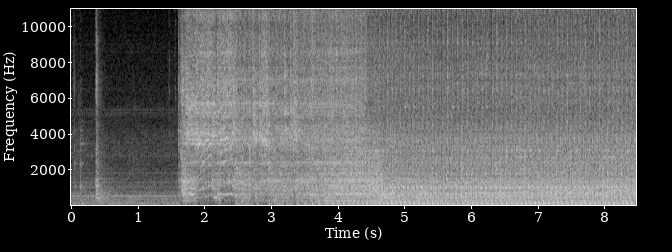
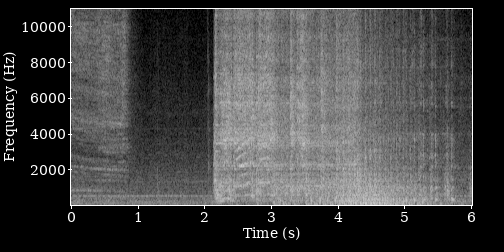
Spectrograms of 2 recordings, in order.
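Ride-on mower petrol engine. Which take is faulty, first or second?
second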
